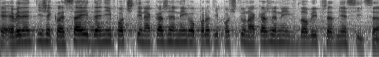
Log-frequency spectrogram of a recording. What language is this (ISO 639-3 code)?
ces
